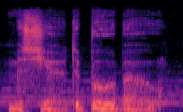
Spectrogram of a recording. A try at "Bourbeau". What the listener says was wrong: The emphasis falls on the last syllable.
